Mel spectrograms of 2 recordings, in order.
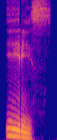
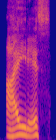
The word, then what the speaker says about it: iris: It is always E, such as in iris, iris. It is not iris or iris. No, it is iris, iris.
